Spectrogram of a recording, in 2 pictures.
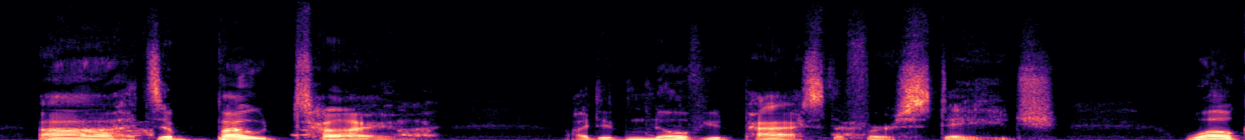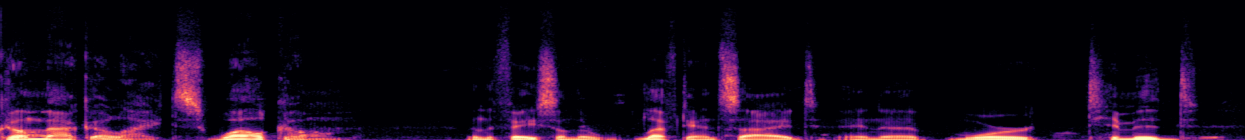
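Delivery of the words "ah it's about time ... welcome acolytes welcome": rough, gruff, snickering dwarf voice. Narrator voicing the dwarf face on the right greeting the acolytes: gruff, deep dwarf voice. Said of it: "the gruff and deep voice of a dwarf".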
